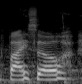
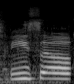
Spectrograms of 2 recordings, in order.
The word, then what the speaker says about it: Fiso: And I remember one time he said my last name wrong, Fiso, and I had to correct him. I was like, I'm sorry, but I know you're Kobe, but it's Fiso.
